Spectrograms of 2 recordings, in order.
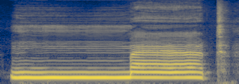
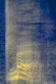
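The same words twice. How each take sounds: First: The word is stretched out with continuous sounds. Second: The word is said quickly as one unit. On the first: "the real word said slowly" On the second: "Say it fast"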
